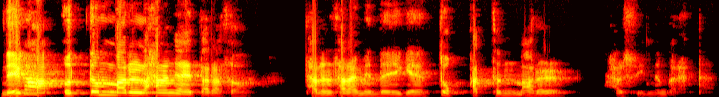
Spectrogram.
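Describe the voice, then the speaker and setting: A male preacher voicing a gentle mother who calmly teaches her young son a lesson during a sermon story. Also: mid-range voice, moderate pace, vocal fry, exaggerated voice, rough recording.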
